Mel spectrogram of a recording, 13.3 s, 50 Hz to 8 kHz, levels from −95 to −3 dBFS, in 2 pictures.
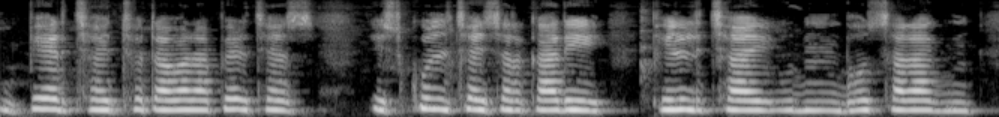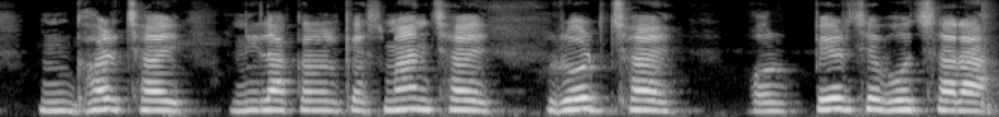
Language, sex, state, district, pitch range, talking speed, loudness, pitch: Maithili, female, Bihar, Samastipur, 225-250 Hz, 130 wpm, -23 LUFS, 240 Hz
